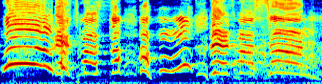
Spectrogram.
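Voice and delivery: high, loud whoop cracking into a comic sob; hammed-up choked-up yelling; cheer breaking into crying. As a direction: start cheering, then let tears take the throat. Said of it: "It crept in my voice first".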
